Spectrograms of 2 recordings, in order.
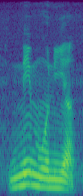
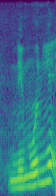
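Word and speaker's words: pneumonia: हुआ भी हो अब निमोनिया की स्पेलिंग होते है पी एन ई यू एम ओ एन आई ए यहां पर पी होता है साइलेंट उसी प्रकार यहां पर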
